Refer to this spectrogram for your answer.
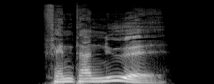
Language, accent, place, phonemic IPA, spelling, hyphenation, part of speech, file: German, Germany, Berlin, /fɛntaˈnyːl/, Fentanyl, Fen‧ta‧nyl, noun, De-Fentanyl.ogg
- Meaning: fentanyl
